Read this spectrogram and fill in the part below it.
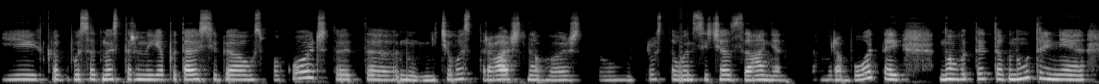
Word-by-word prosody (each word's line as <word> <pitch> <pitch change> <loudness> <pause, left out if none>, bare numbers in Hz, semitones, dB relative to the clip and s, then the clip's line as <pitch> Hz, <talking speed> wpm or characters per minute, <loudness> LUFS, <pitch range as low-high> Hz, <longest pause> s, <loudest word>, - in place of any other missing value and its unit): И 220 +1 -1
как 225 0 -6
бы, 230 0 0
с 230 0 0
одной 230 0 +2
стороны, 230 -1 +2
я 225 0 +1
пытаюсь 225 +1 +3
себя 220 -1 +1
успокоить, 220 +8 -1
что 225 - -3
это, 220 -2 -2
ну, 210 -2 +1
ничего 200 +5 -2
страшного, 215 -3 0
что 200 0 -7 0.2
просто 230 0 -7
он 215 0 +1
сейчас 220 0 -1
занят 205 -1 +1 0.3
там 205 0 -12
работой, 225 +4 0 0.3
но 240 +1 +5
вот 235 +1 -3
это 250 -2 -1
внутреннее, 235 -4 +3
225 Hz, 140 wpm, -21 LUFS, 210-230 Hz, 0.3 s, но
